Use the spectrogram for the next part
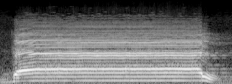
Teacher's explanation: درمیان میں جو الف ہے اس کو ٹیڑھا نہیں پڑھیں گے ہمارے کے ساتھ، دیل، یہ آواز غلط ہے۔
